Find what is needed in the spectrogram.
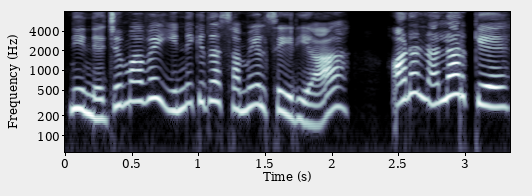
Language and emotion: Tamil, surprised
